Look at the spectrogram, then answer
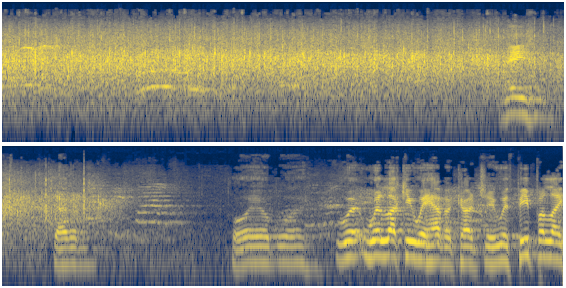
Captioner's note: cheers and applause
